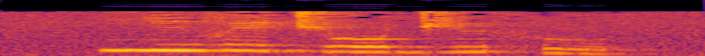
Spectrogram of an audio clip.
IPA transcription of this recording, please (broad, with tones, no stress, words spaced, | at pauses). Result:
ɲĩ˦ve˦d͡ʒoː˧ d͡ʒɨ˦ hu˨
